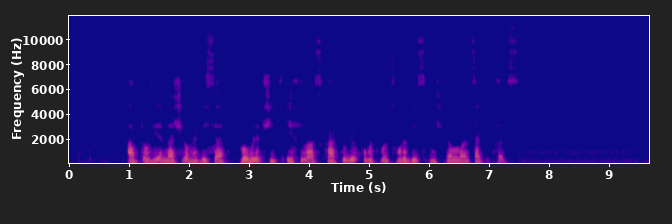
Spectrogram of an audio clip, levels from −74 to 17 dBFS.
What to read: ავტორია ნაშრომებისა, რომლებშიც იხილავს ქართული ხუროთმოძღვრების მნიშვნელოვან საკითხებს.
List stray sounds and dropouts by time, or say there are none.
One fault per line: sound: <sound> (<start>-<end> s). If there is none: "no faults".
no faults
